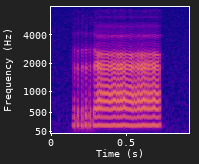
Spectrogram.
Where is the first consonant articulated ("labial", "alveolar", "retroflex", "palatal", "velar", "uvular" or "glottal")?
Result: alveolar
